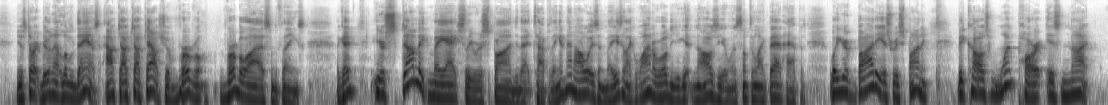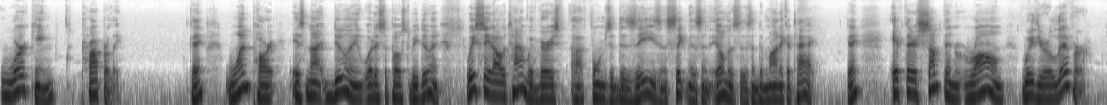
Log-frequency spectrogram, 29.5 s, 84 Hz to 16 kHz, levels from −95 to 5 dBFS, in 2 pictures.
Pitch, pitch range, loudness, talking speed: 120 Hz, 105-145 Hz, -18 LUFS, 195 wpm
